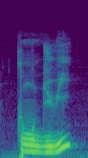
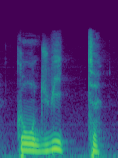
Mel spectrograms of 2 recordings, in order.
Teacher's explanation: And that's when you hear the difference between conduit, because remember, final T is not pronounced, conduit here, and then the feminine, conduite.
